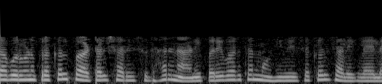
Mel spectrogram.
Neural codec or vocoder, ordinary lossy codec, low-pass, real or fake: none; none; 3.6 kHz; real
